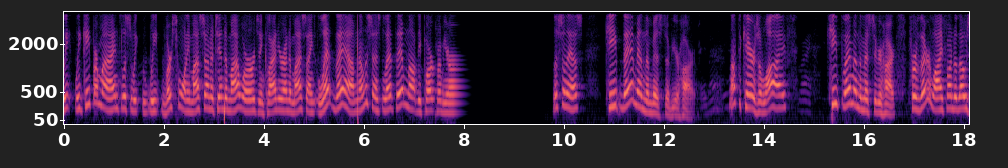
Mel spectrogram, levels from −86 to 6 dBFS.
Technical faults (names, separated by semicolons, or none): loud pop; repeated packet loss (robotic sound); long network dropout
